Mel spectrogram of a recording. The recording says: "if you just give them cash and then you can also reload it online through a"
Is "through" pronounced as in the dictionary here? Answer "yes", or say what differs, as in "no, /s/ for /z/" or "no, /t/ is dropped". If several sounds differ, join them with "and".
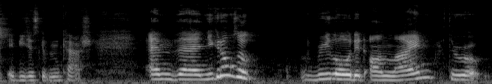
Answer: yes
